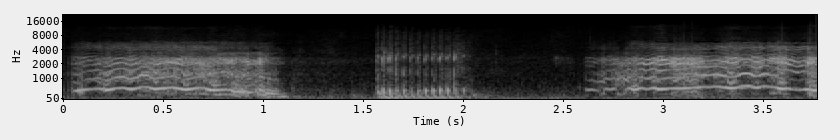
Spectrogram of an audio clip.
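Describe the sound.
A voice imitates a horse's neigh: two long, wavering whinnies with a short, breathy snort between them, loud, with no other talk.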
